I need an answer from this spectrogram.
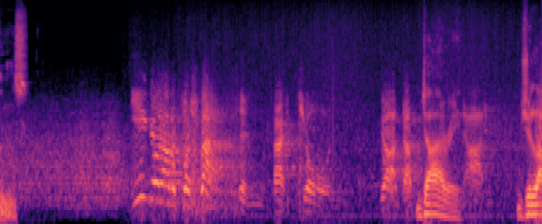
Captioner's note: speaking foreign language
